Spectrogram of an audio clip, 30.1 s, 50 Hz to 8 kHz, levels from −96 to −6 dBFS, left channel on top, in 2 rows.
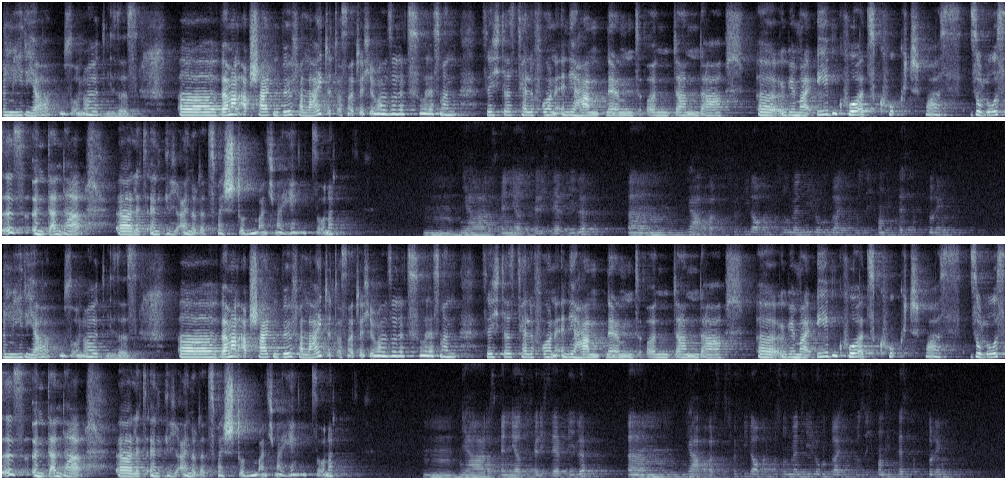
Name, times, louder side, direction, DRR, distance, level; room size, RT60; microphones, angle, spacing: voice 1, 0.0-20.0, equal, 5° right, 9 dB, 0.8 m, -27 dB
voice 2, 1.4-2.0 8.0-8.4 21.4-23.8 24.4-25.9 26.2-28.6 28.9-29.2, right 1 dB, 75° right, 4 dB, 4.0 m, -42 dB
23.0 x 16.0 x 8.8 m, 1.5 s
head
